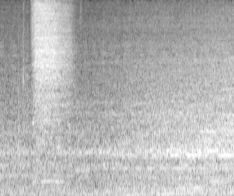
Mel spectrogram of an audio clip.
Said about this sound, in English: Oh, well, look. Here's my bus coming.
